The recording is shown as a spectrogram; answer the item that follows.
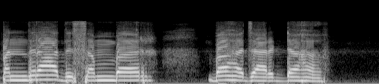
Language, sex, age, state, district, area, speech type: Sindhi, female, 45-60, Madhya Pradesh, Katni, urban, spontaneous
